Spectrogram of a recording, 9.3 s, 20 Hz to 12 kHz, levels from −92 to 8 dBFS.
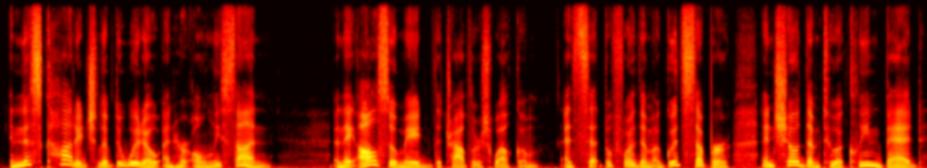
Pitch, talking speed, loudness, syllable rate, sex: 185 Hz, 200 wpm, -21 LUFS, 5.6 syllables/s, female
